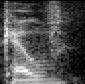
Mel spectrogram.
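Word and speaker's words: Celf: Kelf. Kelf. C-E-L-F. It means art in Welsh. Uh-huh. Yeah. Whoa. Kelf. But I think in Welsh you pronounce it Kelv, because uh-huh. F is a V.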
